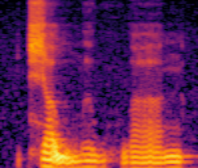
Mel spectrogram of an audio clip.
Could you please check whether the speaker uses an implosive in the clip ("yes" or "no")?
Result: no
